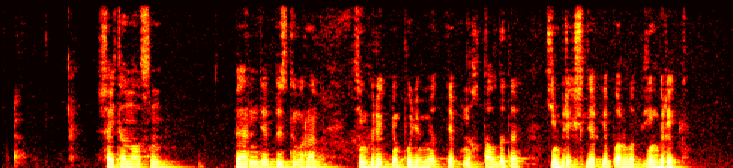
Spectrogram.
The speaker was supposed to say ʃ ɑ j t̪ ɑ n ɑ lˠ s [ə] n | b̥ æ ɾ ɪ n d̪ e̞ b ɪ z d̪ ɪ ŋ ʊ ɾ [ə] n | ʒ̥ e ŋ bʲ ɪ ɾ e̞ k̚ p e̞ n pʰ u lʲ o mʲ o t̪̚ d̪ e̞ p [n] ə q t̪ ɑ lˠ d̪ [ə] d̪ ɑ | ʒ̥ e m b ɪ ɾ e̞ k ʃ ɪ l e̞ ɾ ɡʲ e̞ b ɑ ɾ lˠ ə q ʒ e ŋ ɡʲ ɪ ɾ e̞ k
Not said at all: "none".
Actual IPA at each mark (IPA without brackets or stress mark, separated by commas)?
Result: ə, ɑ, n, ə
